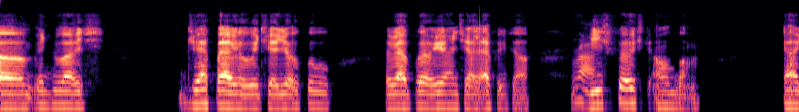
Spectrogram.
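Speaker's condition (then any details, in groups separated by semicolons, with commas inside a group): Spinal muscular atrophy type 2; type 2, progressive, severe disability; weakening over time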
